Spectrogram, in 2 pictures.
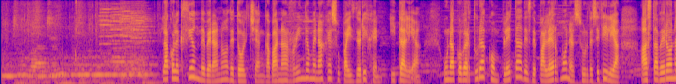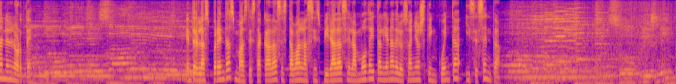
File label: Spanish TV shows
